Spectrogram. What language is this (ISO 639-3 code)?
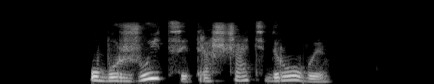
bel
